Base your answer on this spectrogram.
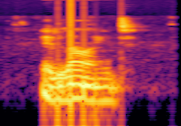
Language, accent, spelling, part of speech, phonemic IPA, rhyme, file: English, Southern England, elide, verb, /ɪˈlaɪd/, -aɪd, LL-Q1860 (eng)-elide.wav
- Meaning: 1. To leave out or omit (something) 2. To cut off, as a vowel or a syllable 3. To conflate; to smear together; to blur the distinction between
